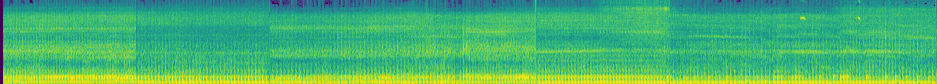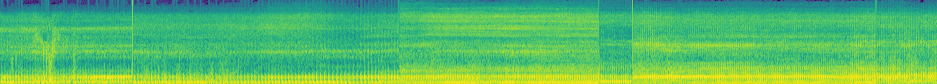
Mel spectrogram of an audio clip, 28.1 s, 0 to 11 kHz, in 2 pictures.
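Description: Honda CRF250F dirt bike's single-cylinder four-stroke engine running under way while riding, its engine note shifting abruptly several times.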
